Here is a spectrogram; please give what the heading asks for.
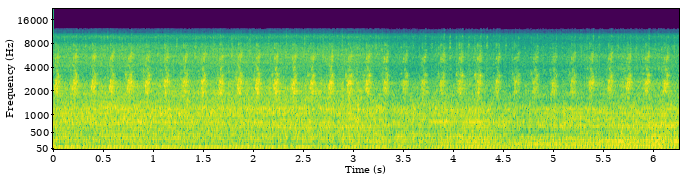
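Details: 1991 Buick Park Avenue 3.8L V6, hot or cold, right after start: steady idle with a sharp, regular ticking knock about 160 per minute; unchanged with accessory belt removed, performance, fuel economy and oil pressure normal; engine knocking, cause unknown.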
